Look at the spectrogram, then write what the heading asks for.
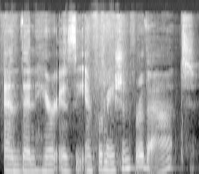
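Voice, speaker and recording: A woman's voice: low voice, normal speed, vocal fry, slight background noise. Chatty woman with a slight cold. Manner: chatty, self-correcting, detailed. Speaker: haul vlogger. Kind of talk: casual product haul walkthrough.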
